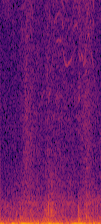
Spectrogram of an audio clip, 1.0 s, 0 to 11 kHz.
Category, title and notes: Sound effects > Other mechanisms, engines, machines
Woodshop Foley-082
bam, bang, boom, bop, crackle, foley, fx, knock, little, metal, oneshot, perc, percussion, pop, rustle, sfx, shop, sound, strike, thud, tink, tools, wood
